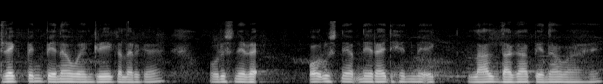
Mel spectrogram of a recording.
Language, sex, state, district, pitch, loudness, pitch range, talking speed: Hindi, male, Arunachal Pradesh, Papum Pare, 125 Hz, -19 LUFS, 120-130 Hz, 230 wpm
